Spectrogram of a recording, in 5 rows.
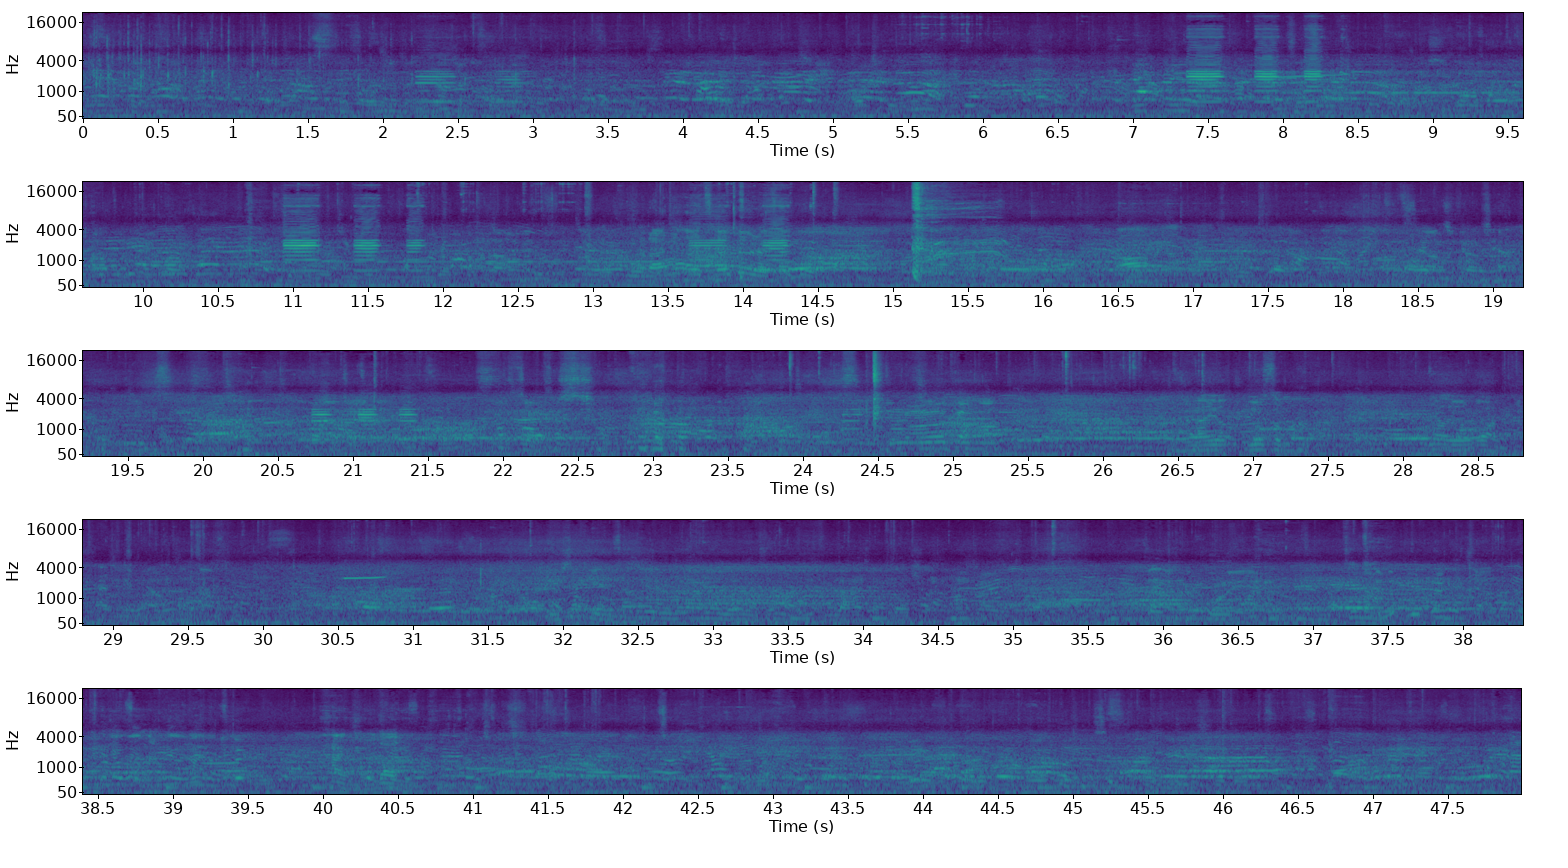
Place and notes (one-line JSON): {"title": "National Chiang Kai-shek Memorial Hall - Protest event", "date": "2013-10-10 14:06:00", "description": "Protesters gathered in front of the ladder, Collective shouting and singing, Binaural recordings, Sony PCM D50 + Soundman OKM II", "latitude": "25.04", "longitude": "121.52", "altitude": "11", "timezone": "Asia/Taipei"}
